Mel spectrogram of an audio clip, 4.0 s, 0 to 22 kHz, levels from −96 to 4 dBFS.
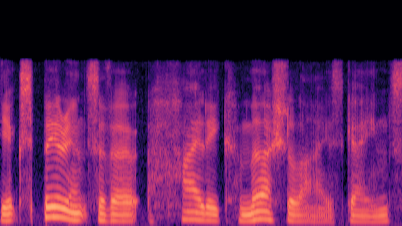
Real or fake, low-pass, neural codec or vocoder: real; 7.2 kHz; none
